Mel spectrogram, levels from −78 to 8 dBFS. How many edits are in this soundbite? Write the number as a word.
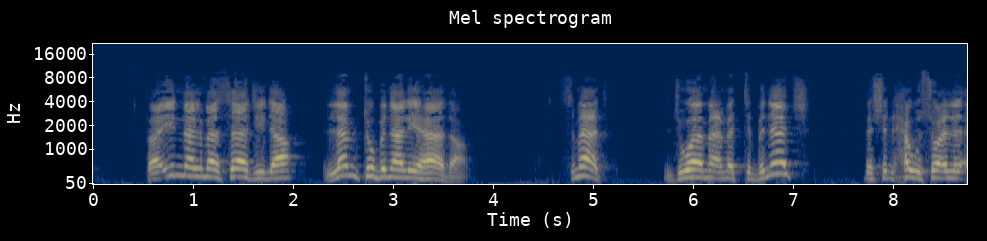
one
